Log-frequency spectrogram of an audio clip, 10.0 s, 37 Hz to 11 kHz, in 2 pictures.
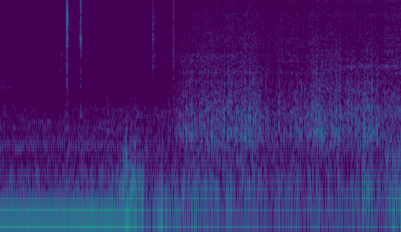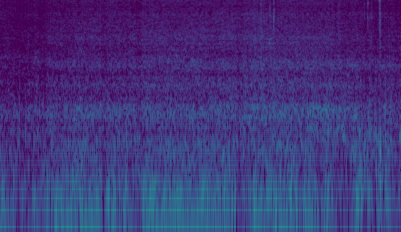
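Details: Salvage 2002 Toyota Corolla LE, checking the AC: the starter catches, then a steady low idle as the compressor load settles in evenly. The air conditioning works and it idles normally.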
